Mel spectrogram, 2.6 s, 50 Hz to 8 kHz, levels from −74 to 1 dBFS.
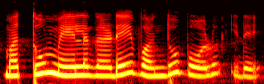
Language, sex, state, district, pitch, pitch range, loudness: Kannada, female, Karnataka, Bidar, 280 Hz, 265-310 Hz, -13 LUFS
